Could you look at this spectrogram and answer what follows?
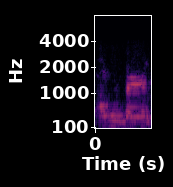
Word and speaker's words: Edinburgh: this from yesterday it's edinberg with an H but I mean the H is silent so who really cares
